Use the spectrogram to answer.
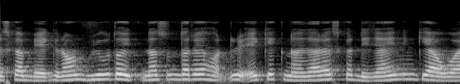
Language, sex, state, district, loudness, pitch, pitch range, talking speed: Hindi, female, Bihar, Patna, -15 LUFS, 215 Hz, 195-230 Hz, 210 wpm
